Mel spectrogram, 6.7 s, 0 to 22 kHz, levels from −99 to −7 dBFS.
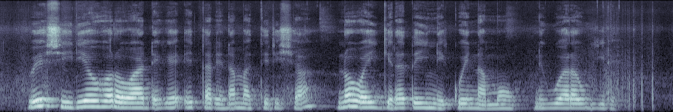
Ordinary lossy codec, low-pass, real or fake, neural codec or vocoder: none; none; fake; vocoder, 44.1 kHz, 128 mel bands every 256 samples, BigVGAN v2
